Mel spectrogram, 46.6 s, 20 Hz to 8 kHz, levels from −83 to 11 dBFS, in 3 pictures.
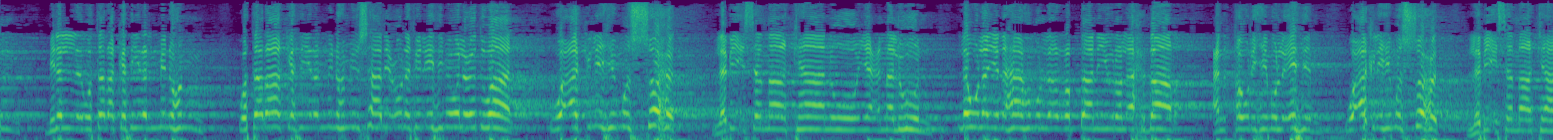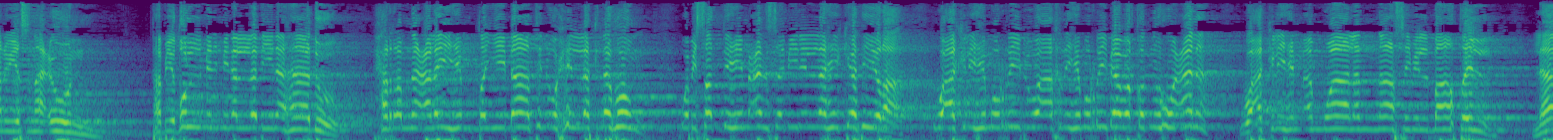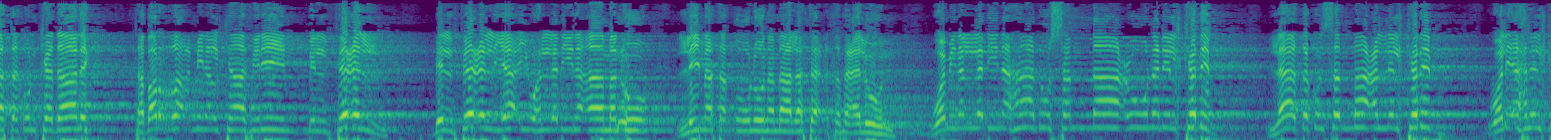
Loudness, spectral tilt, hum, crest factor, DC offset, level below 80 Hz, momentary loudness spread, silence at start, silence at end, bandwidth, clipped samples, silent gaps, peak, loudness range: -11 LUFS; -2.5 dB/octave; none; 12 dB; under 0.1%; -32 dBFS; 9 LU; 0 s; 0 s; 8 kHz; 0.4%; none; 0 dBFS; 2 LU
